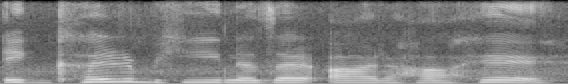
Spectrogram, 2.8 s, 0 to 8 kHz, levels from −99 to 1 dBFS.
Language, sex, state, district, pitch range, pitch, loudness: Hindi, female, Arunachal Pradesh, Lower Dibang Valley, 195-230 Hz, 205 Hz, -18 LUFS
